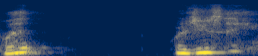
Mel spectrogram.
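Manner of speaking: softly acted puzzled question; hushed mock confusion. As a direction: ask softly, as if you couldn't hear. Yeller straining to hear quiet talker.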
